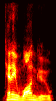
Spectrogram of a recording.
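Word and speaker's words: Nwangwu: lead guy here easily now uh ken a kenny wangu and that is how you pronounce it i'm gonna say it every time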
